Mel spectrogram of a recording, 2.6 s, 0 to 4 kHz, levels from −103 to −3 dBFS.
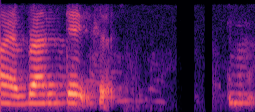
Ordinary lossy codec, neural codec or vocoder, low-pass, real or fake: AAC, 32 kbps; none; 3.6 kHz; real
